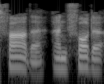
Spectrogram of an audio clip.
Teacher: The vowels of the stressed syllables in such words as father and fodder are generally identical.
